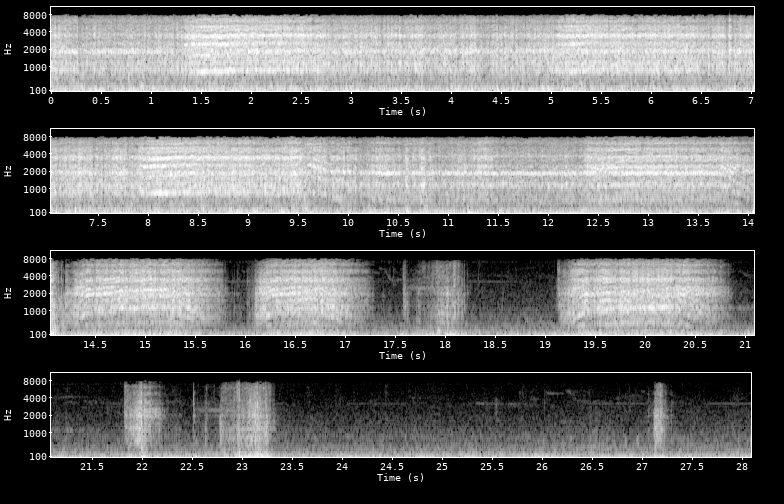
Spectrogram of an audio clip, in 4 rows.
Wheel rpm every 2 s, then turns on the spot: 230, 230, 230, 230, 220, 160, 140, 70, 40, 40, 30, 10, 0, 0.
22-24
